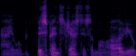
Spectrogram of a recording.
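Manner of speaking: very low, hushed, deep bass rumble. Retelling how playing Batman made the voice go bassier: bassier Batman voice. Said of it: "my voice, I think, has gotten naturally more bassier".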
